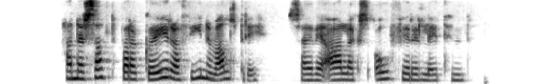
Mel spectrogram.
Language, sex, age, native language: Icelandic, female, 20-29, Icelandic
